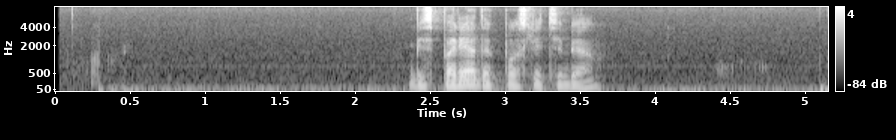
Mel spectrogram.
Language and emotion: Russian, neutral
